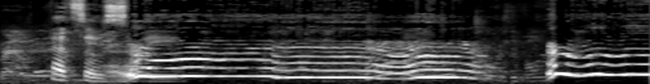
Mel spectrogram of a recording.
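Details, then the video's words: An Alaskan Malamute howls along while watching videos of other dogs; after a short yelp, long sustained tonal howls waver and slide, and a final howl rises sharply and holds steady. "Malamute Watches YouTube Dogs"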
